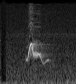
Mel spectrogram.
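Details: One "amanhã eu vou" whistle of a common pauraque: a steep rise, a short level part, then a slurred fall, with a quiet background.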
